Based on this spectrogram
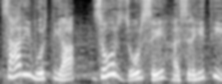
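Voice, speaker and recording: A woman tells a cartoon moral story with a high, lively, swooping voice. Faint music plays behind her. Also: a little slow, slightly rough. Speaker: narrator. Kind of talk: storybook narration.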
